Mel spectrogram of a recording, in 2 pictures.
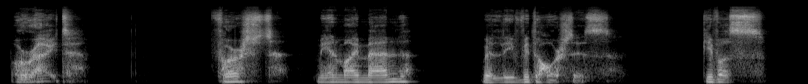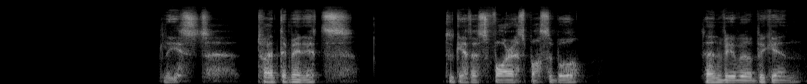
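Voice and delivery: conspiratorial, secretive tone. Voicing Bane giving a plan in a dark basement: hushed voice. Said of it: "in a hushed voice speaks".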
